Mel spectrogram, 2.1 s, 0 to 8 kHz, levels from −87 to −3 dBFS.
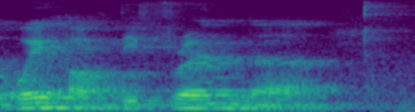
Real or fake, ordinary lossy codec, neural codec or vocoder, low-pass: real; none; none; none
